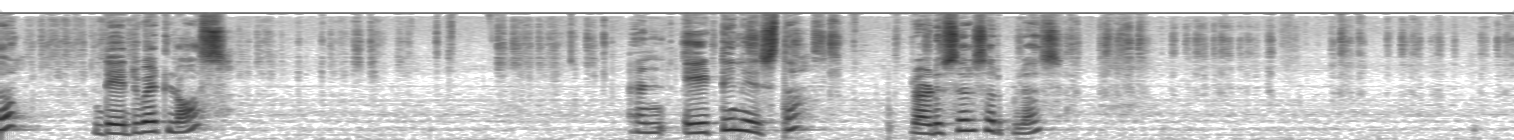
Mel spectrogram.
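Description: A felt marker squeaks and scratches on paper.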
